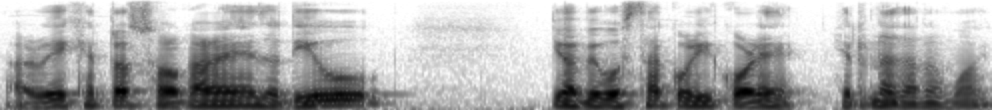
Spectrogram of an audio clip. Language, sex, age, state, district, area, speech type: Assamese, male, 30-45, Assam, Charaideo, urban, spontaneous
